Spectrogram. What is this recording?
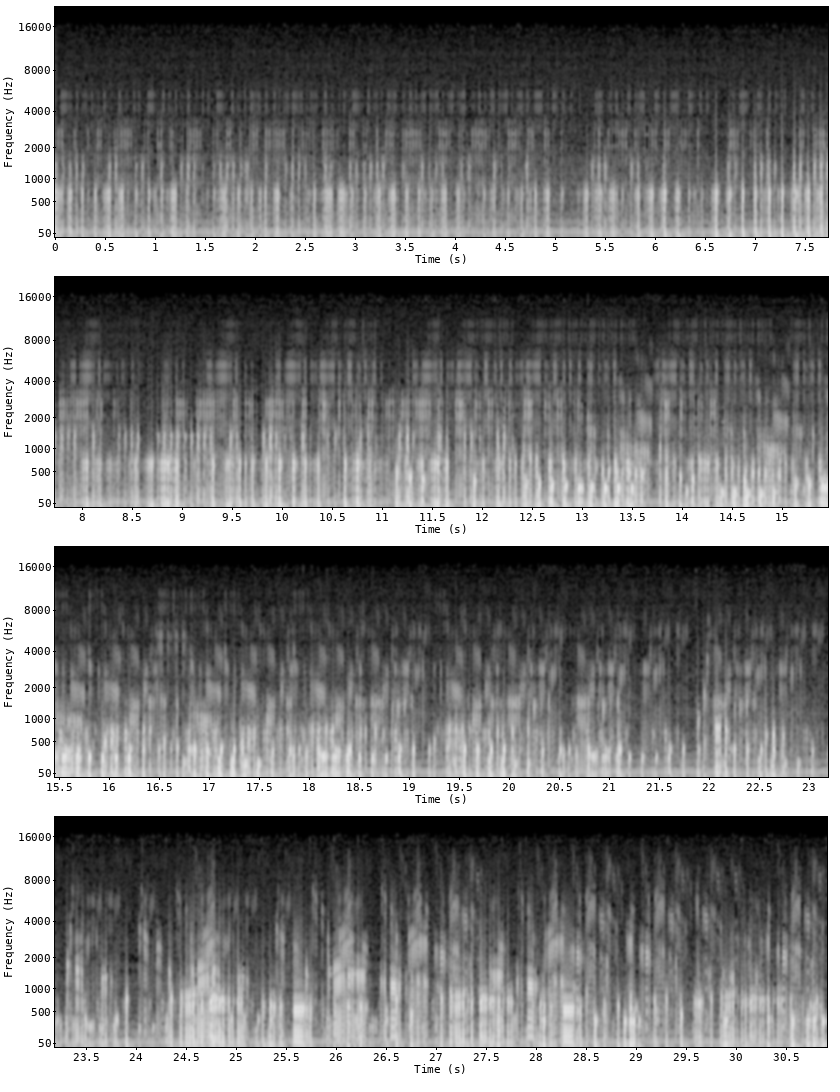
Playing some crazy sounds from a Nord Modular through some pitch shifters. The noise is created with a sample and hold unit running at audio frequencies.
sound-design, squelch, dribble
